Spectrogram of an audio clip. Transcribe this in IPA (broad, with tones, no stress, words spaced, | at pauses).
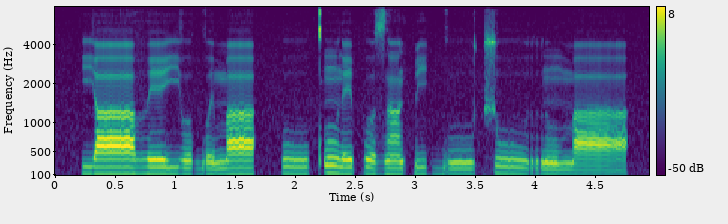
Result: jaː˨ve˨ jʊ˨ɡʷɪ˨ma˦ | uː˨kʼũ˦˨ɾe˦ pʊ˨zã˦ k͡pi˦ɡ͡buː˨ t͡ʃuː˦˨ rũ˨ maː˨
